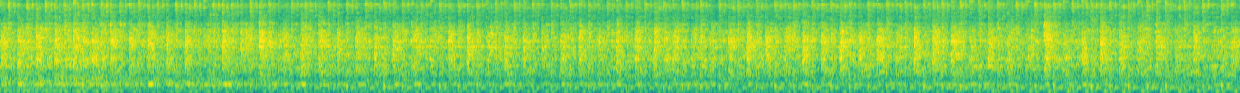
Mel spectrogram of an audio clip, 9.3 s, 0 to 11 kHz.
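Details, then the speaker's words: 20 hp single-cylinder diesel engine (power tiller type) runs with a sharp rhythmic knock about three to four times a second and slightly uneven beats; loose valve tappet clearance, before clearance and nozzle adjustment. "তো আপনারা এই সাউন্ডটা তো শুনলেন ইঞ্জিনটার sound একটু problem আছে মানে একটা ধাক্কা মারছে"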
